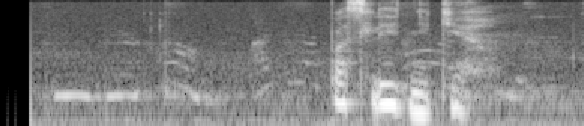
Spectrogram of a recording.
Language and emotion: Russian, sad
